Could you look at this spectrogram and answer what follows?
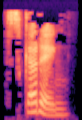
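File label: "scudding", English, British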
